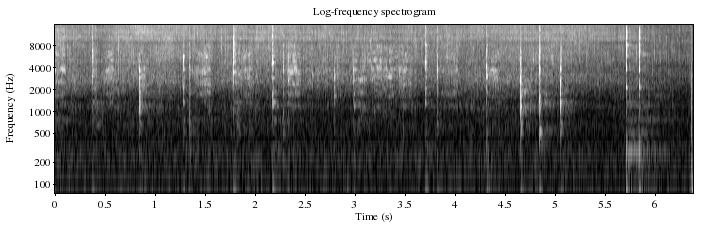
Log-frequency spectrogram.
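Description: Onions sauté in a pan, a constant sizzle punctuated by a dozen or so sharp scraping stirs as the pieces get moved around, fairly close with no one talking.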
